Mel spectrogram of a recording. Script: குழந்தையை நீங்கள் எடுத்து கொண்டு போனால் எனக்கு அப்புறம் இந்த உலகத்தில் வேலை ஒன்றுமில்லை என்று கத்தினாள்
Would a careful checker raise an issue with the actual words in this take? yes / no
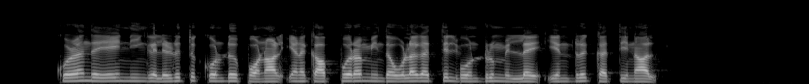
yes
